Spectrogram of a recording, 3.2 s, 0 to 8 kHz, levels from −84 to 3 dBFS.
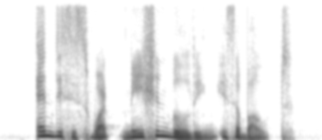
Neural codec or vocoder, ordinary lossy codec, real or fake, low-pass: none; none; real; none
